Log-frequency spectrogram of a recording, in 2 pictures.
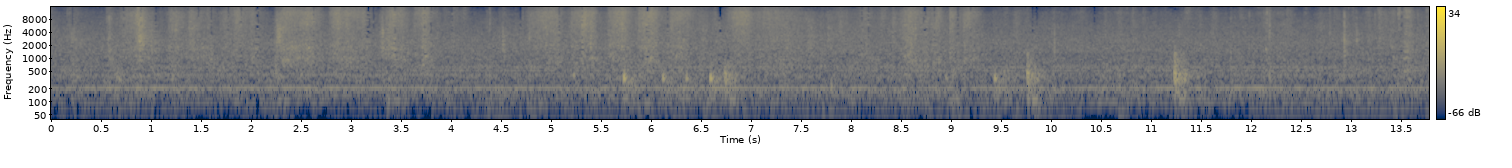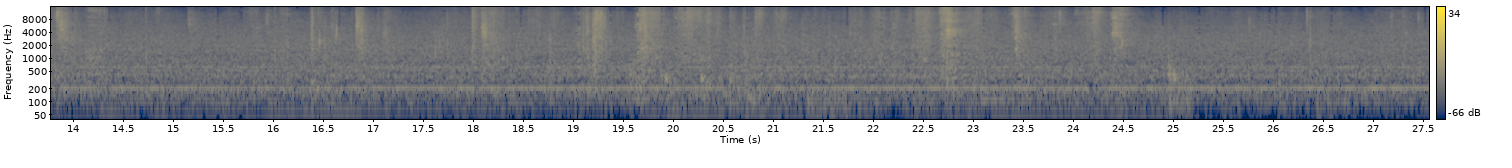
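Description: A scraper scrapes and taps against a canvas.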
